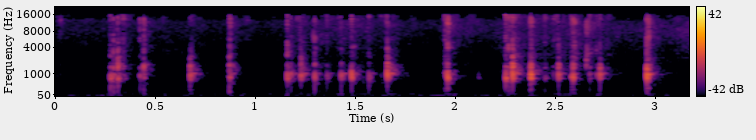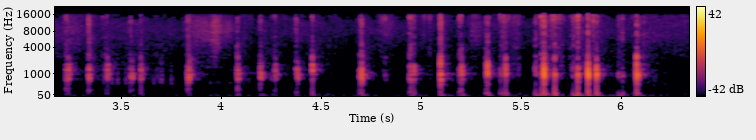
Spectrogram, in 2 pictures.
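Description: A cork object is tapped close up with a binaural microphone, giving a steady, uneven run of soft, hollow, clip-clop knocks. Each tap is short and dry, with a woody tone around 1 kHz, and the taps bunch together and grow louder near the end.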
